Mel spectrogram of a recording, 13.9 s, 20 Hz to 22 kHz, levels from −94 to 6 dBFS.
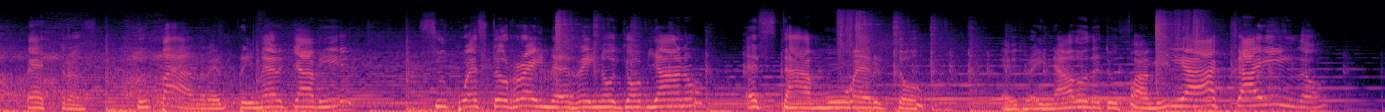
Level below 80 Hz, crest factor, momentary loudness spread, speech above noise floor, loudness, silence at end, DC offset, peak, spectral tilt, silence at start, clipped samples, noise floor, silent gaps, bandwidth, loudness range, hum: -32 dBFS; 18 dB; 9 LU; 22 dB; -24 LUFS; 0.3 s; under 0.1%; -6 dBFS; -7 dB/octave; 0 s; under 0.1%; -44 dBFS; none; 14 kHz; 2 LU; none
